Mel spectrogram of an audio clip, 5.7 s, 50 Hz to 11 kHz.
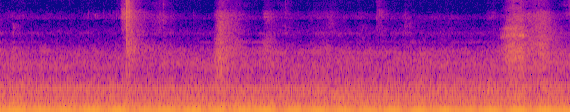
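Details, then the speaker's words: Old Fuji Electric R22 aircon with error OF after compressor was replaced without changing filter dryer, compressor ran very hot; after repair, indoor unit restarted: steady low even fan hum, faint electrical drone, no rattles or scraping. Normal running. "Umaandar na yan. Ayan, so umaandar na yung indoor natin. Maghintay lang tayo ng ilang minuto."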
